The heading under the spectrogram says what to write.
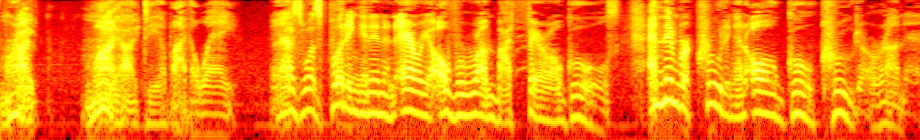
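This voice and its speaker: This is a put-on character voice pitched low-to-middle. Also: moderate pace. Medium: video game. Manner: wheedling.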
